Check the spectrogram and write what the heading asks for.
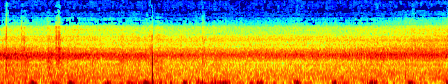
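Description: Sea surf washing against the rocks, with wind on the microphone: a steady rushing, broken by one sharp click a little over two seconds in.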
